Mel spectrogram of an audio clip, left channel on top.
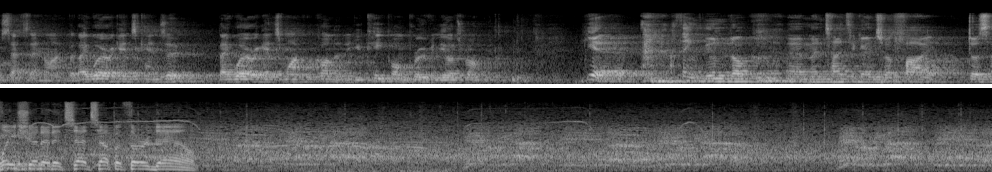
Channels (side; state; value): both; different; correlation 0.00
